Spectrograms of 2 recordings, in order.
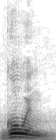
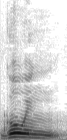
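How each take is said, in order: The two takes are said the same way.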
